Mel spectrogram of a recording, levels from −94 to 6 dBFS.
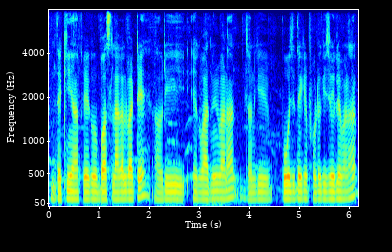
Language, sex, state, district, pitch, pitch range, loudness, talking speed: Bhojpuri, male, Uttar Pradesh, Gorakhpur, 115 Hz, 110-115 Hz, -30 LUFS, 175 wpm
